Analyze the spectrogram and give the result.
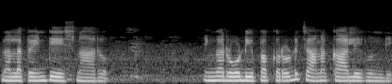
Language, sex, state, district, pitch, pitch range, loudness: Telugu, female, Andhra Pradesh, Anantapur, 180 Hz, 170-185 Hz, -14 LUFS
